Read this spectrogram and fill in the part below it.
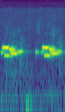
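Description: A mobile phone rings faintly nearby with two short bursts of a trilling electronic tone separated by a brief gap, and no talk over it.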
